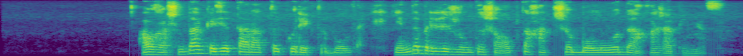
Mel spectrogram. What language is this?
Kazakh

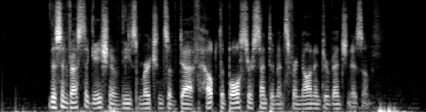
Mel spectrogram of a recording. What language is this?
English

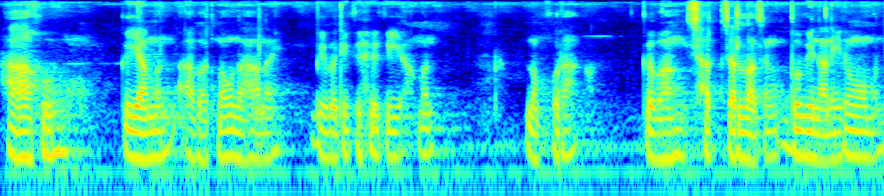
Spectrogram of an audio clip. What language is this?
Bodo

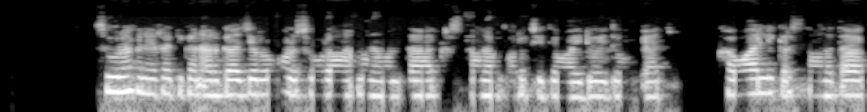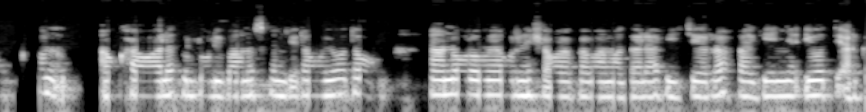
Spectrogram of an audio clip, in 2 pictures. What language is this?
Oromo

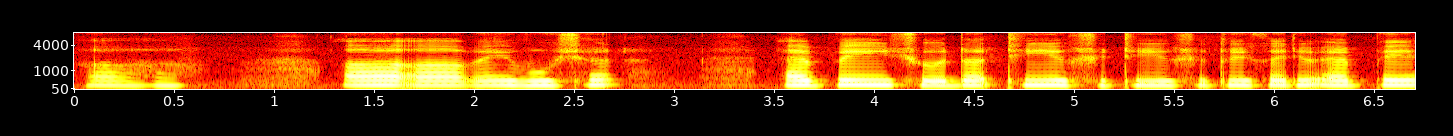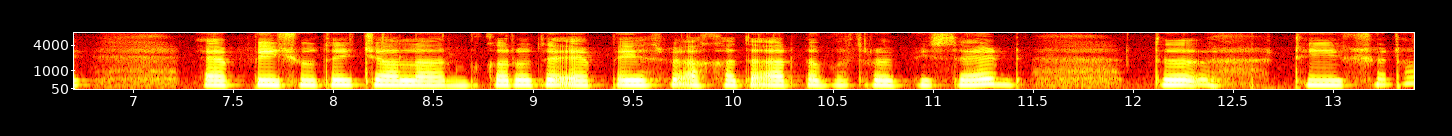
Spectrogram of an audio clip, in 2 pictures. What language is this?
Kashmiri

